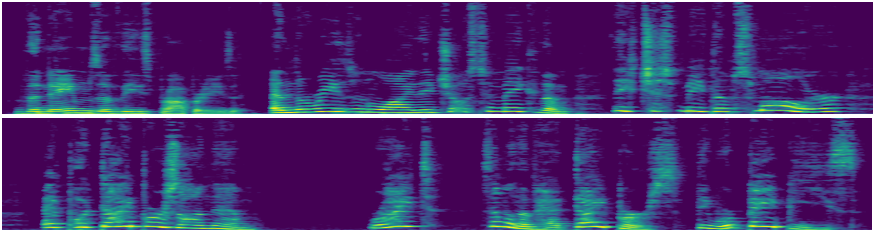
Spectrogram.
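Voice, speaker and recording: A woman with a nasal, stuffed-up voice, sniffly as she comes down with a cold. She rambles through her solo podcast in a chatty, self-mocking way, swears now and then, and breaks into loud exasperated bursts. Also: medium pitch. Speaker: podcast host. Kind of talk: solo casual podcast chat. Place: home basement studio.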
